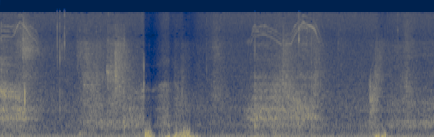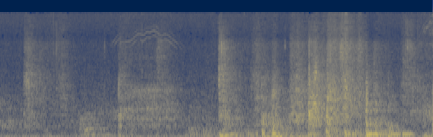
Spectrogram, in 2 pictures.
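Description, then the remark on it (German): A male cat scampers across an indoor floor: a scattered run of soft thumps and patters, with a few heavier thuds, moderately loud, and no one talking. “Ja, der Kater rennt auch, ihr hört das.”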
